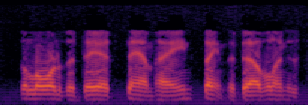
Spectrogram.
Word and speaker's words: Samhain: Samhain is spelled S-A-M-A-N or S-A-M-H-A-I-N.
